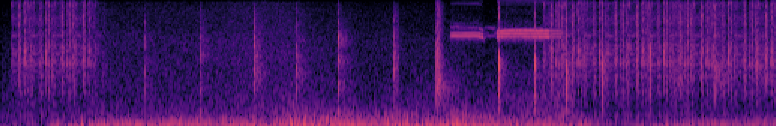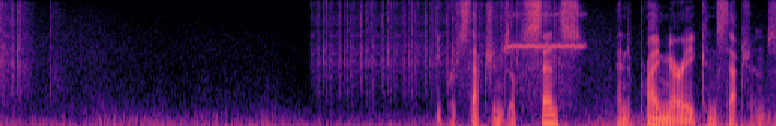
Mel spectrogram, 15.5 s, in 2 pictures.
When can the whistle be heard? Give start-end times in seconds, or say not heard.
4.5-5.8, 12.8-13.7.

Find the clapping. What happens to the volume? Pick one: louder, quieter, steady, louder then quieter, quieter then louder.
louder then quieter.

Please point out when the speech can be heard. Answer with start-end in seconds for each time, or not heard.
12.1-15.4.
